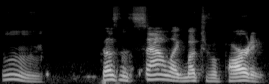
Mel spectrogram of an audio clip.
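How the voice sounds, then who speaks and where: Bumbling good-natured husband played by a woman, stammers, lively pitch. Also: a little slow. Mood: easygoing. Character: easygoing bumbling husband George. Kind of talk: amateur old-time radio acting.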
